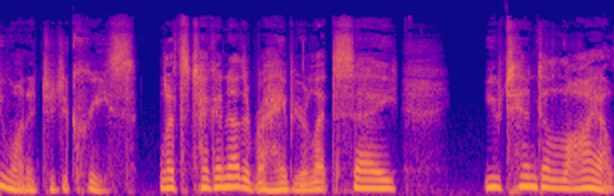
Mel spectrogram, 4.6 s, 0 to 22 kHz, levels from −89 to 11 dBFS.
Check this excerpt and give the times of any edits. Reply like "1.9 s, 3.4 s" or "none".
1.1 s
